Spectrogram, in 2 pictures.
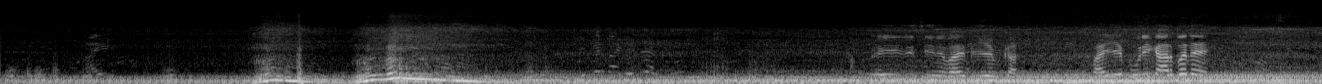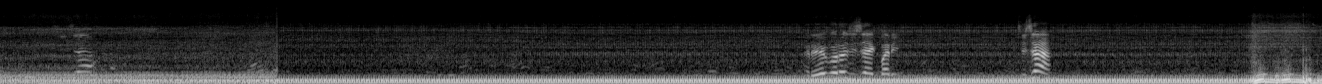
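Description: A sport motorcycle engine idles with a deep, steady rumble.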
